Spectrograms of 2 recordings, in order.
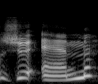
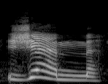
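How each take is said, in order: First: The vowel of je is kept before aime. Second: The vowel of je is dropped before aime. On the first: The speaker calls it wrong. "on ne peut pas dire je aime" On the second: The speaker calls it right. "j'efface e, e et je la remplace par l'accent"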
